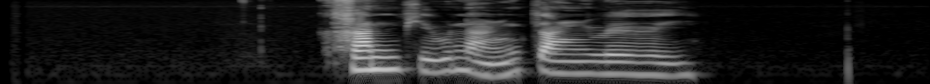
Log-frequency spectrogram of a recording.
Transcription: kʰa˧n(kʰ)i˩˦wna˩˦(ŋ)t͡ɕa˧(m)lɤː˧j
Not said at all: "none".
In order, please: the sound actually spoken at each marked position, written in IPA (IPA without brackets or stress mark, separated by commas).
pʰ, ŋ, ŋ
